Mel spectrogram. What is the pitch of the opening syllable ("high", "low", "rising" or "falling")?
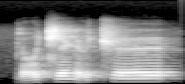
rising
